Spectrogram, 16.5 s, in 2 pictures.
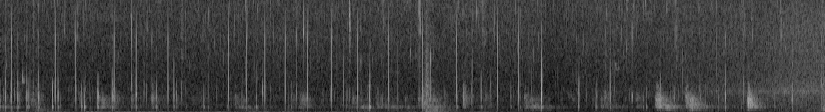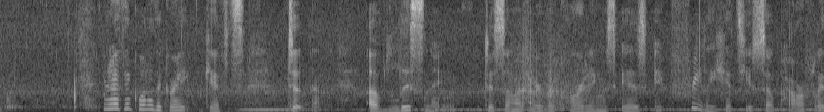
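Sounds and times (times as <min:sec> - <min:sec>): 
brash ice percolating with clicks and pops: 0:00.0 - 0:09.8
low ice groaning: 0:08.2 - 0:16.4
speech: 0:09.3 - 0:16.4.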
